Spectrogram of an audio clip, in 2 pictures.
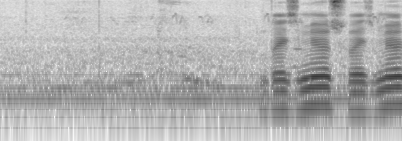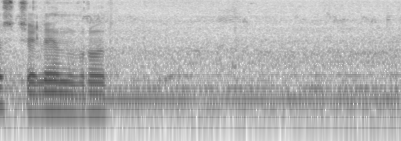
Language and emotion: Russian, neutral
